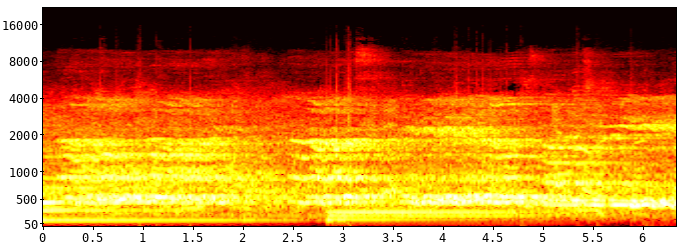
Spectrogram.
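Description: Singers performing a song into microphones over musical accompaniment, several voices holding long notes in harmony; the low accompanying chord changes about three seconds in.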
